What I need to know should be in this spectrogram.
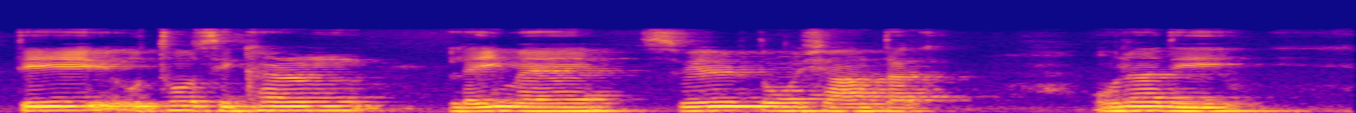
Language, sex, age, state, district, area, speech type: Punjabi, male, 30-45, Punjab, Mohali, urban, spontaneous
